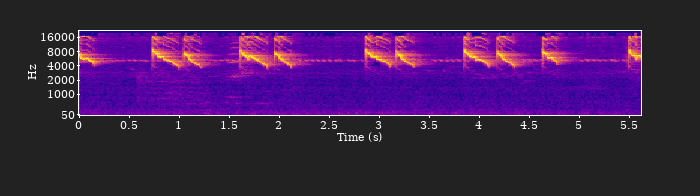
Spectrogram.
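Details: Brisk double and triple downward slurs from a white-eye (pleci), played to rouse other birds, are joined by a faint steady high tone that runs between the phrases.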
